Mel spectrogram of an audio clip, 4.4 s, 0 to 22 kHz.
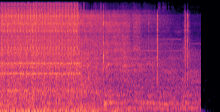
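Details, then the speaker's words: Nissan Juke F15 1.2 petrol with lack of power and dashboard warnings idles unevenly with occasional sharp ticks. Misfire on cylinder one, which has zero compression from a broken valve found by borescope. "the customer complaint on this one is lack of power, a huge misfire, and a few warnings on the dashboard."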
